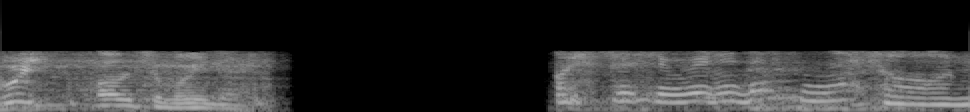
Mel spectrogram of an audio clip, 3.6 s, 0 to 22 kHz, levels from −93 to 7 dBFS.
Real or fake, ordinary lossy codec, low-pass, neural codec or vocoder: fake; AAC, 16 kbps; 7.2 kHz; codec, 24 kHz, 3.1 kbps, DualCodec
